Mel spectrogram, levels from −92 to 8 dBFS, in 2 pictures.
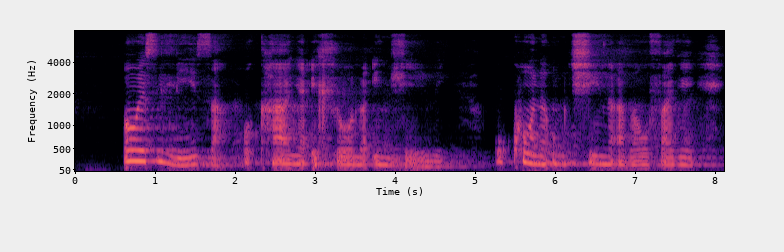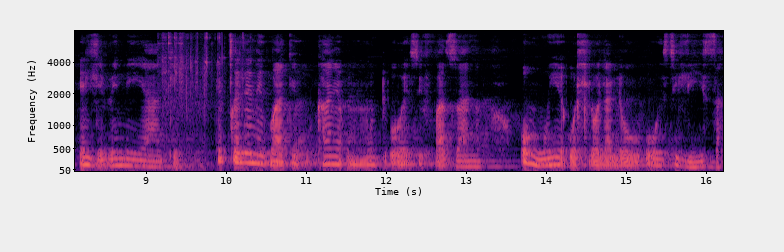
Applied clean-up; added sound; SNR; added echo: neural separator model SepFormer DNS4.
